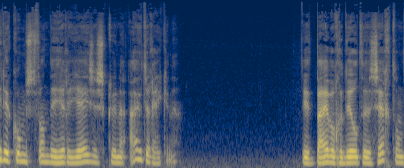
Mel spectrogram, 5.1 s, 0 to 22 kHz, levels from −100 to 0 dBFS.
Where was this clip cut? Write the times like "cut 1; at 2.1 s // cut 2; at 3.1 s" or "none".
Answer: none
